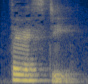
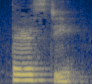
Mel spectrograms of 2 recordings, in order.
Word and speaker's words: thirsty: form of approval now careful here with the pronunciation we have the th here thirsty thirsty remember to stick your tongue out and pull it back in but the thirsty thirsty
